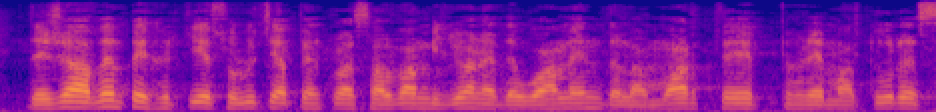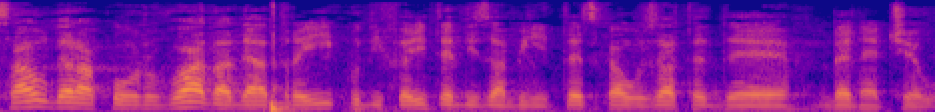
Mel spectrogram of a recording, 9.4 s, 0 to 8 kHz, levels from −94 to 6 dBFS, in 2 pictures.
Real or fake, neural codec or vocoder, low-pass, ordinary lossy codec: fake; codec, 16 kHz, 16 kbps, FreqCodec, smaller model; 7.2 kHz; none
